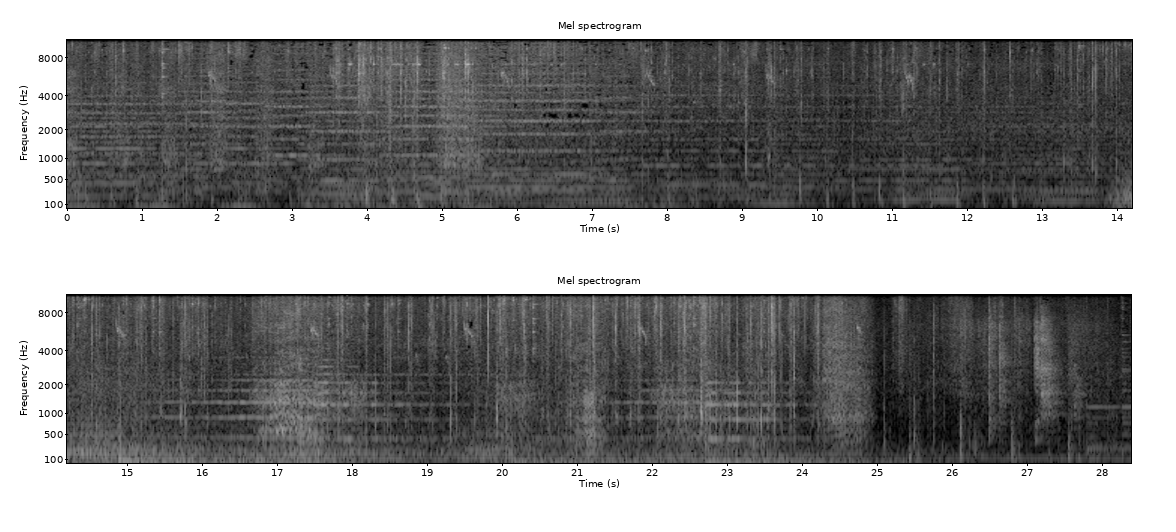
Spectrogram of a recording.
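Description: Film score music over a horse's hooves clip-clopping, with a horse whinnying. About halfway through, the sound turns much louder and deeper.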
